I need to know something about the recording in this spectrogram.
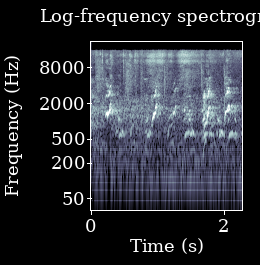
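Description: A dog excited in play, giving quick short yips and whines, several a second, many rising in pitch.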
